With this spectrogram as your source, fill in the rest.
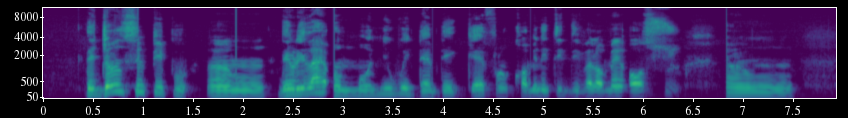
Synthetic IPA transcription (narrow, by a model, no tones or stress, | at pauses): ded͡ʒɔ̃nsĩnpipu | mdeɹilaɪʔɔ̃nmɔ̃nĩwedɛ̃mdeɡɛtfɹɔ̃mkʰɔmjunitidivɛlɔp̚mɛ̃ntɔso | m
